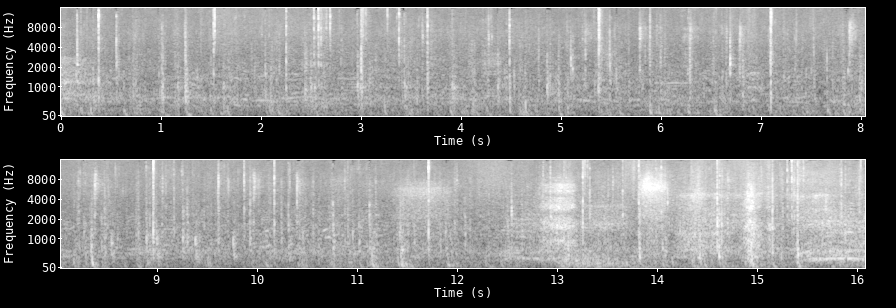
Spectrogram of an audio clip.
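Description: A crowd murmurs and bustles in the distance outdoors.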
